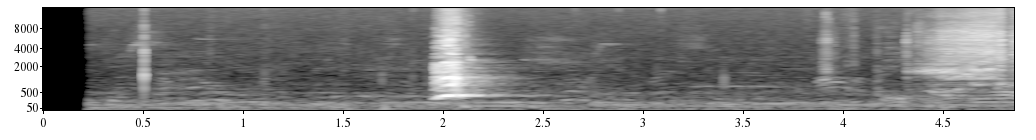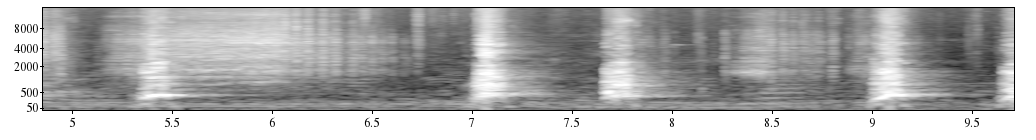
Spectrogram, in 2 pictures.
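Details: A one-year-old Newfoundland dog, playing with a toy car, gives five deep single barks spaced irregularly, with a soft shuffling noise between them.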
